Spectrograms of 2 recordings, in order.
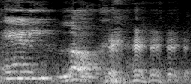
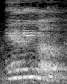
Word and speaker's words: Annie Loke: My name is Annie Loke. Annie Loke.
